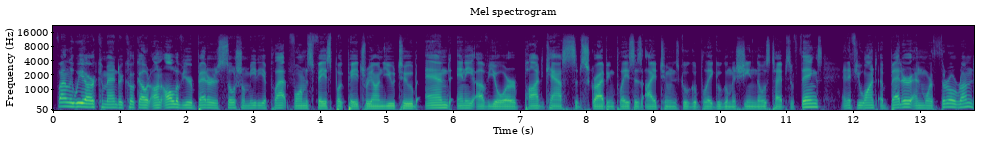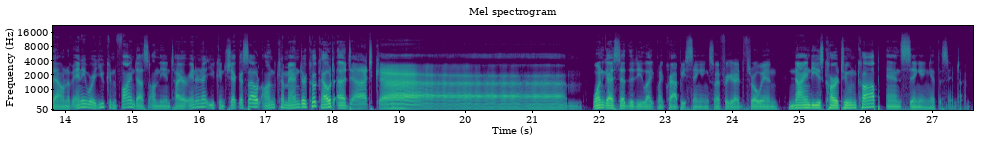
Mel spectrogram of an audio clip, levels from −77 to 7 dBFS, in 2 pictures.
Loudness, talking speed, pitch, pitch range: -22 LUFS, 180 wpm, 105 Hz, 90-125 Hz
